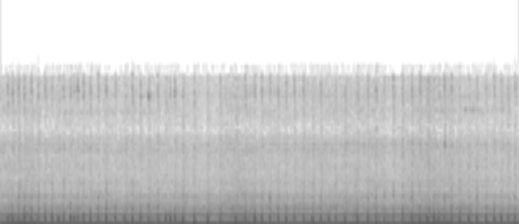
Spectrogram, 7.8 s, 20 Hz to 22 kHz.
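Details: Old Craftsman 5HP Tecumseh snowblower engine after carburetor cleaning and leaking float replacement, pull-started: fast, even, steady firing beat, no stumbling or surging; normal running.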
